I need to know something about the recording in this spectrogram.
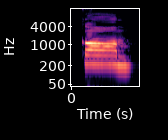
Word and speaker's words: comb: लिखे हुए हैं COMB, लेकिन हम इसे कॉम्ब नहीं पढ़ेंगे, कॉम पढ़ेंगे। बी साइलेंट है, यानी बी को हमने नहीं पढ़ना, हमने सिर्फ COM को पढ़ना है। बी की आवाज़ नहीं आनी चाहिए।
